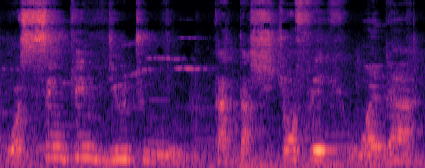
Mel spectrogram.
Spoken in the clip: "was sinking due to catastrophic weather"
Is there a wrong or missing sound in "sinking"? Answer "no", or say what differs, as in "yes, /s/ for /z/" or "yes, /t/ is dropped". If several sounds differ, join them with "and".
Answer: no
